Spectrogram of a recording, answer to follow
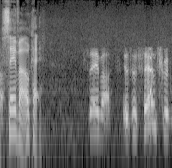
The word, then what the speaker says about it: Seva: SCVA, but pronounced Seva. Seva, okay.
